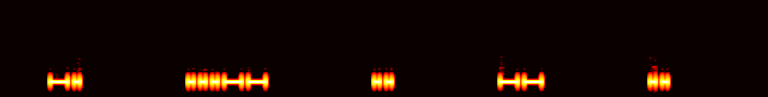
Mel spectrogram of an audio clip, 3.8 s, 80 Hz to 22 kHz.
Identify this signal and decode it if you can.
Morse code, heard as a keyed tone, about 40 wpm, spaced as for 14 wpm, 700 Hz. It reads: N3IMI
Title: USA Call Signs - 5 Characters - 6x Character Spacing - 40wpm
